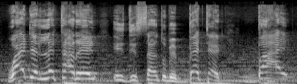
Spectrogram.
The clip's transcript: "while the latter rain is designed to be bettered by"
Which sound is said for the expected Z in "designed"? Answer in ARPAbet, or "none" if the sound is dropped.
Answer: S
